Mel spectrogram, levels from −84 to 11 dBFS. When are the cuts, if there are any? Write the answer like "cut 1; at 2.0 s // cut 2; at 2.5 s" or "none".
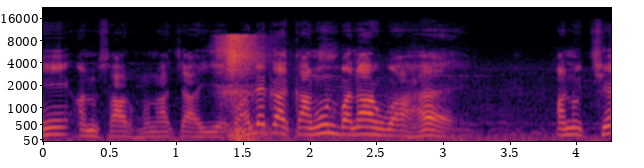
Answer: cut 1; at 1.4 s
